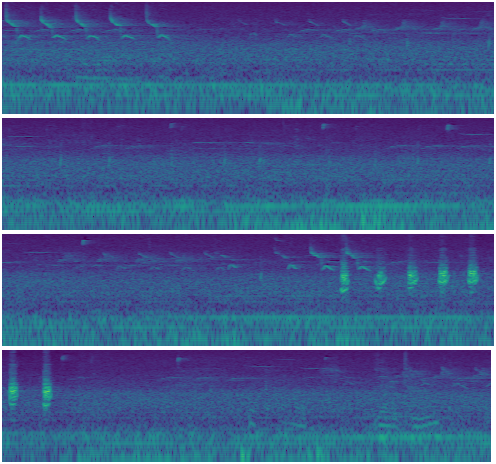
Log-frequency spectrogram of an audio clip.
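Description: Wild turkey hens calling: a run of short falling yelps at the start, softer calls scattered through the middle, then, about thirteen seconds in, the loudest part, a run of about seven sharp calls roughly three a second.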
